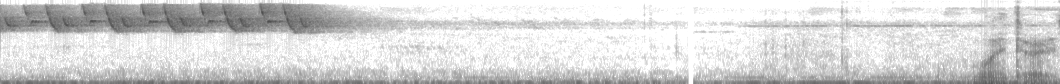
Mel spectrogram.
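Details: The first Ovenbird of spring, just arrived on migration near Hillsborough, North Carolina, sings about six loud, ringing phrases rapidly in a row, then stops. A low background hum and a brief voice follow.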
